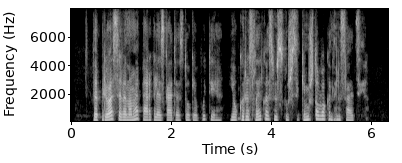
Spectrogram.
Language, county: Lithuanian, Vilnius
